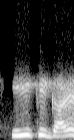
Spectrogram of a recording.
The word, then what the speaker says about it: Ikigai: And like you said, how Ikigai is pronounced as Ikigai.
